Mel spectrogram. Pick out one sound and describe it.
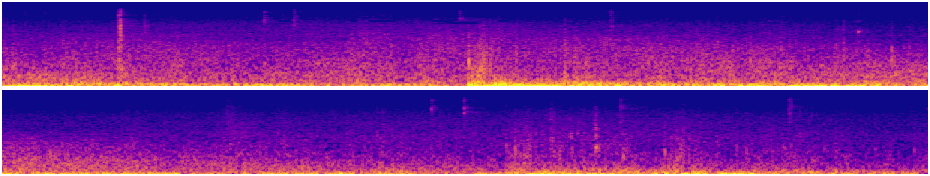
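Heavy naval guns boom in dull, distant thuds.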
